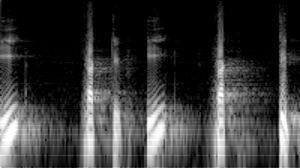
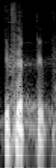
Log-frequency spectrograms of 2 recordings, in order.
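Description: First: Very slow effective with gaps between syllables; broken into syllables. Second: Said in the usual way. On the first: Shown as a demonstration. Teacher breaking effective down for learners, slow syllable by syllable. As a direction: pull effective apart piece by piece. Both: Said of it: "এইভাবে ভেঙে ভেঙে".

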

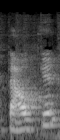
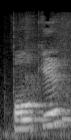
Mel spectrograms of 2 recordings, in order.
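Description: First: Balkan said as "BAL-kin", rising; first vowel as A. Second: Balkan said as "BOL-kin", rising; first vowel as O. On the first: Woman trying out how to say it, Balkan as "BAL-kin". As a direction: try Balkan with the short A of "pal". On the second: Woman trying out how to say it, Balkan as "BOL-kin". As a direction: try Balkan with a round O, like "bowl-kin". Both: Shown as a demonstration. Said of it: "if I say it wrong, my bad".

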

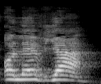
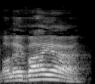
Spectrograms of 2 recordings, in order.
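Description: First: "Olivia" as oh-LIV-ee-uh, loud and slow; corrected pronunciation. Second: "Olivia" as oh-luh-VYE-uh, loud and drawn out; mispronounced name. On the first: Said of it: "It's pronounced Olivia". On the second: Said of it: "It's Olivia". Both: Acted.

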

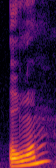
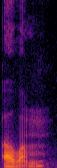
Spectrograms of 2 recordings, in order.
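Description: First: "Oum?" tried as a rising, unsure question; unsure pronunciation. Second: "Oum." said low and final, falling; settled pronunciation. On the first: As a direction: test "Oum?" with a questioning lift at the end. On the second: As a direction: land on "Oum." firmly, much lower. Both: Shown as a demonstration. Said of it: "I'm probably gonna butcher how I'm saying this".

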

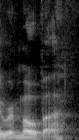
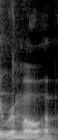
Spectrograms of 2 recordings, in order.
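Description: First: "Rimowa" in German style, w turned to v; actual pronunciation. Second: "Rimowa" as many people say it, ending in -wa; common mispronunciation. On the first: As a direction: say "Rimowa" with a v sound, ri-MO-va. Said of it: "but it's actually Rimowa". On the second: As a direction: say "Rimowa" with an English w, ri-MO-wa. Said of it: "a lot of people say". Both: Shown as a demonstration.

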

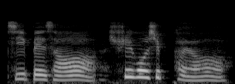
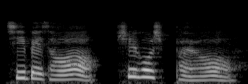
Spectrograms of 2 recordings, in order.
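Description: No difference in how they are said.

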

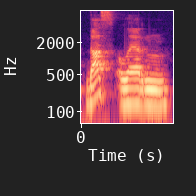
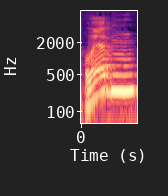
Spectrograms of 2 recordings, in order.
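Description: First: «das» протягнуто й виділено, повільно; stress on das. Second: Said in the usual way. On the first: Shown as a demonstration. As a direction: das Lernen, повільно з наголосом на das. (повільно, з наголосом на «das»)

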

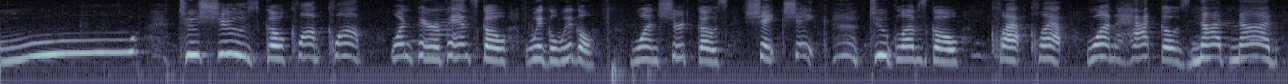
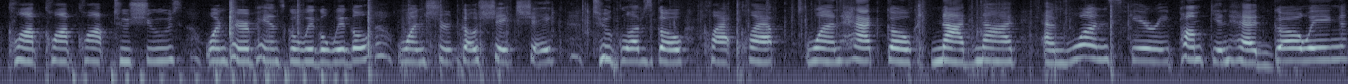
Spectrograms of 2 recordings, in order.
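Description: First: High, slowed chant of the refrain; high spooky refrain. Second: Chanted, bouncing read-aloud rhythm; sing-song it like a picture book; rhythmic story refrain. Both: A narrator's reading.

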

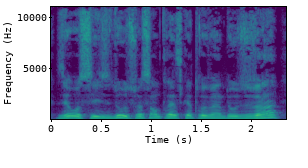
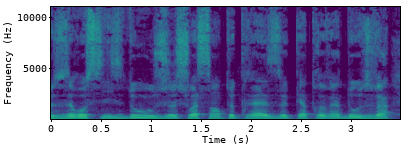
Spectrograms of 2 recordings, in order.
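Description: First: Said in the usual way. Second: Slow, spelling out the phone number; slow dictation. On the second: Real, not acted. Host giving the listeners the number, slow and deliberate. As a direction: read each digit slowly so they can write it down. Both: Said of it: "je le répète".

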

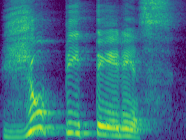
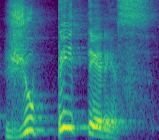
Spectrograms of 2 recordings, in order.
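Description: First: Júpiteres slow, stressed on JÚ; wrong stress. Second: Jupíteres slow, stressed on PÍ; shifted stress. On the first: Teacher showing forbidden stress, Júpiteres slowly with JÚ stressed. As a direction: stretch JÚ-pi-te-res with stress on the first syllable. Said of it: "eu não posso falar". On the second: Teacher giving the right plural, Jupíteres with stress moved to PÍ. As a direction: punch PÍ in ju-PÍ-te-res. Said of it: "tenho que deslocar a sílaba tônica". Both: Shown as a demonstration.

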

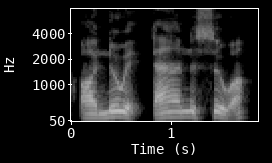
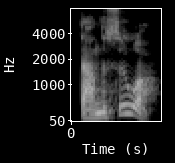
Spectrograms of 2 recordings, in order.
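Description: First: Loud, gloating Cockney rat man; triumphant. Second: Higher, impatient retort; irritated answer. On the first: A narrator's reading. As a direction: crow over being proved right. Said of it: "the rat man cried triumphant". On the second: Acted. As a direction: state the obvious impatiently. Claude's irritated answer, echoed in triumph.

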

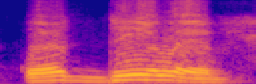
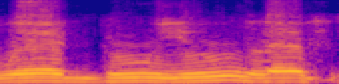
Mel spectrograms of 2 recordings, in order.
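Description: First: Where do you live run together as wɛɹ dujulɪv; linked model version. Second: Where do you live said slow, each word apart; not the linked form: where do you live word by word; slow wrong version. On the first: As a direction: link do you live smoothly into one flow. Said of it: "مش بقول ... لا". (نطق موصول سريع) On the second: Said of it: "مش بقول". (نطق بطيء مفصول لكل كلمة) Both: Shown as a demonstration.

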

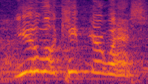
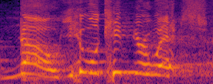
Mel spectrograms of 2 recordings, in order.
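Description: First: High and louder, laughing through it; giggling fake-stern mom; laughing mock order. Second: Slow, high, insistent mock command; hammed-up bossy mom insisting; mock psycho mother. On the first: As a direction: insist while cracking up. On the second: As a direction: lay down the law, half joking. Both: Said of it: "psycho mother".

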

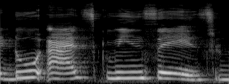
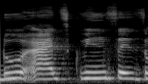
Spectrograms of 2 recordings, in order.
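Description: First: Put-on very slow, word by word, like reading to children. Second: Said in the usual way. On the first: Shown as a demonstration. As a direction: spell out "Do as queen says." slowly for kids. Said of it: "Do as queen says म्हणजे काय?". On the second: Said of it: "म्हणजे काय?".

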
